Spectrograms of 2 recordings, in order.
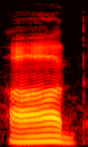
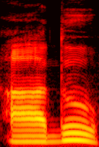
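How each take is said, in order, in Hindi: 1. शब्द के अंत में कोई अंतिम स्वर नहीं है। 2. शब्द के अंत में अंतिम 'u' स्वर है। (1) "दैट मालतो में कहते हैं आद" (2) "या फिर कहीं कहीं आदू"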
